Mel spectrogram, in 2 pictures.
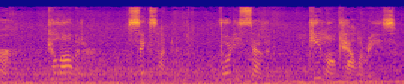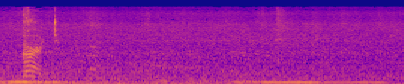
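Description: Inside a moving bus: the low rumble of the bus running, with indistinct voices talking over it for the first six seconds. A steady low hum comes in about four seconds in and again near the end.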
